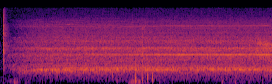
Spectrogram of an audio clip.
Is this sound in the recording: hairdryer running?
yes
